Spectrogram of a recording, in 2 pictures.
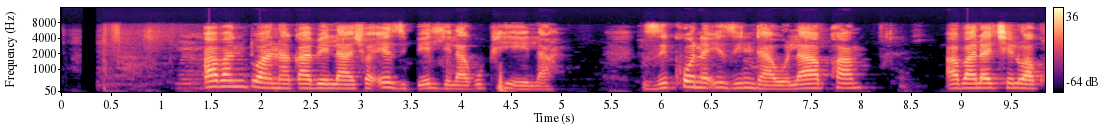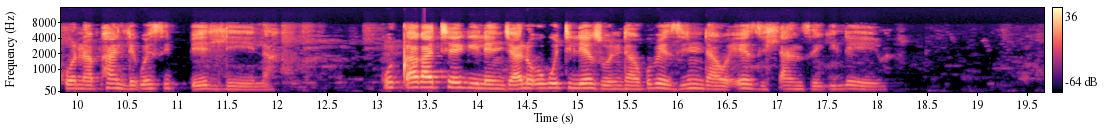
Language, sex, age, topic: North Ndebele, female, 18-24, health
